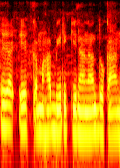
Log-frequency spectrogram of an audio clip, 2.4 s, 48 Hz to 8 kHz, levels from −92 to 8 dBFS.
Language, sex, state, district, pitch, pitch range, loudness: Hindi, male, Jharkhand, Palamu, 145 Hz, 140-150 Hz, -12 LUFS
